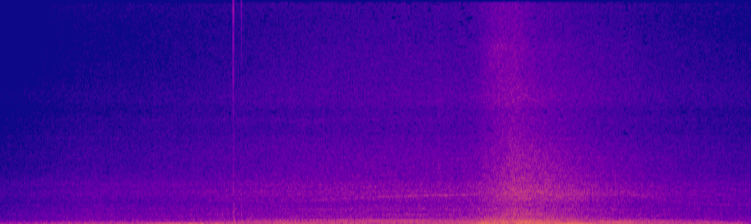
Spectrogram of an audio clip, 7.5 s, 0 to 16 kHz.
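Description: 2004 Buick LeSabre's 3.8-litre V6 revving, heard from inside the cabin: the pitch climbs gradually to a peak about five seconds in, then falls back toward idle.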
